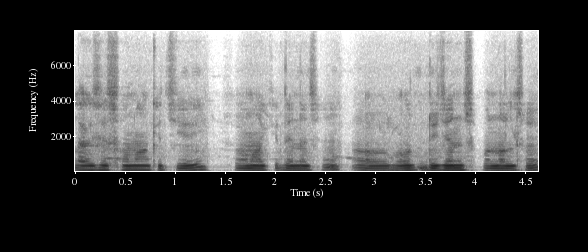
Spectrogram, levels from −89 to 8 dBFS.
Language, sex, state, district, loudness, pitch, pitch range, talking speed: Maithili, male, Bihar, Begusarai, -14 LUFS, 125 Hz, 120-125 Hz, 195 wpm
